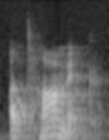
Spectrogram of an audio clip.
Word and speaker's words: atomic: of the atomic age atomic atomic is a word where the t is in the stressed syllable okay that's why we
